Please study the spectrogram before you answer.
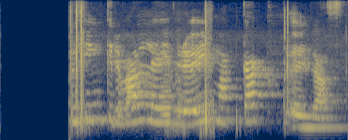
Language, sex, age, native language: Icelandic, female, 11, Icelandic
